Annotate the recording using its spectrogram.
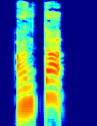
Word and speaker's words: あんた: あなたは、あんた、たにアクセント。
